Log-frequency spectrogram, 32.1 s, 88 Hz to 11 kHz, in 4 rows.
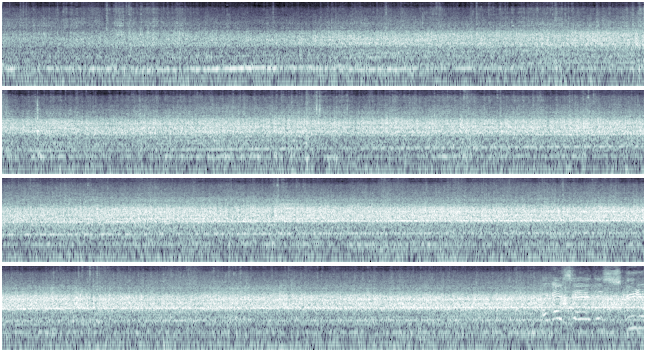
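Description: A 48 V, 2500 W electric kick scooter being ridden at speed: steady rushing noise of wind and tyres on asphalt, with a faint motor whine that climbs slowly in pitch as the scooter gathers speed.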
